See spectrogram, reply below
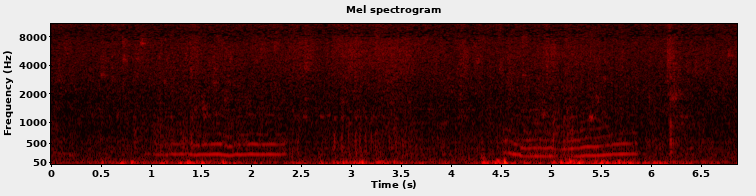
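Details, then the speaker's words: Two drawn-out, low, buzzing tonal breaths from a sleeping cat over quiet room noise; loud cat snoring. "so do not know what's near and yes the noise you can hear in the back is the cat snoring"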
